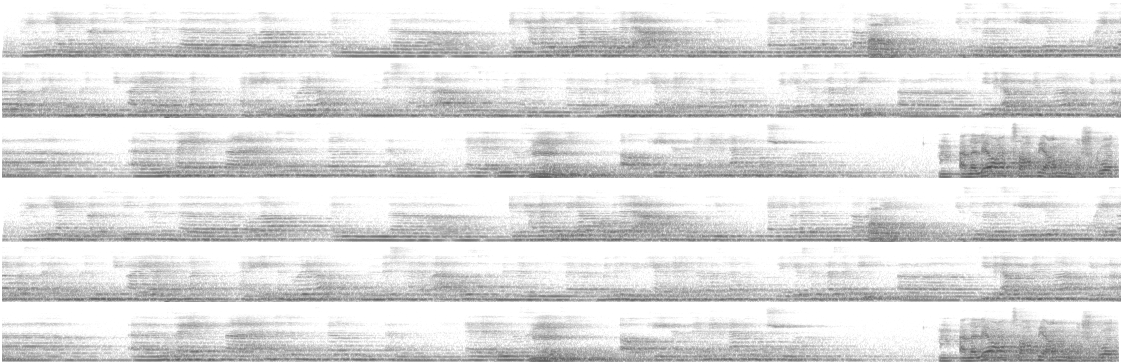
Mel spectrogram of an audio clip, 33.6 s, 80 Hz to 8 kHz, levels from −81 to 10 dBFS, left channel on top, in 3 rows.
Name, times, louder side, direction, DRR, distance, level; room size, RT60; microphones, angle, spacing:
voice 1, 0.2-2.8 3.3-4.8 5.1-7.3 7.6-9.0 9.5-13.2 13.5-14.5 14.8-18.6 18.9-23.1 23.6-26.7 27.0-28.1 28.5-30.4, equal, 20° right, -7 dB, 2.6 m, -35 dB
voice 2, 8.6-9.0 27.7-28.0 31.7-33.5, left 1 dB, 15° left, 7 dB, 0.5 m, -27 dB
12.0 x 8.2 x 4.1 m, 2.5 s
head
